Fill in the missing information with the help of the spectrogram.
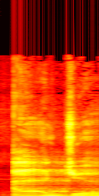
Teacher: Aj. harus kita pantulkan, harus terdengar pantulannya. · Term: qalqalah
